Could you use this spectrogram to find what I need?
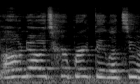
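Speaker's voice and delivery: high-pitched, breezy imitation of a boyfriend; imitated breezy insistence. Boyfriend waving away the girlfriend's objection to buying shots, high breezy insistence. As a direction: brush off the objection in a lifted, high voice.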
